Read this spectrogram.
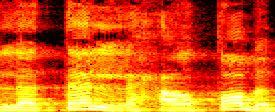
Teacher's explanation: বায়ের মধ্যে সাকিন করে ওয়াকফ করতে হবে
